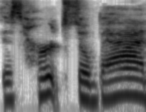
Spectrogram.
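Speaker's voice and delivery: acted-out crying. Speaker retelling what they said to their mom in bed, imitating crying. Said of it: "I'm crying".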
